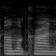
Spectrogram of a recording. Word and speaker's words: Omicron: Because in America, it's Omicron or Omicron, and that's fine. Okay. The Greek pronunciation puts the emphasis on the me, on the middle part, and it says Omicron.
